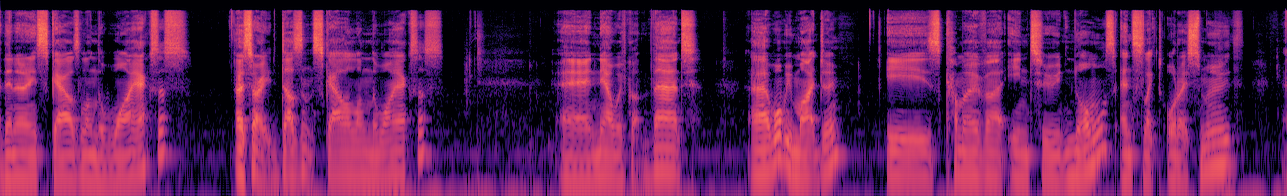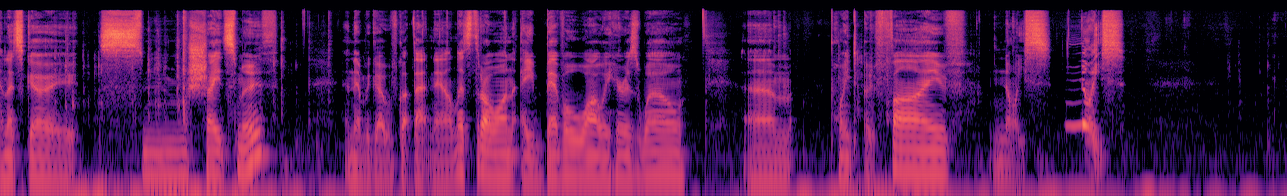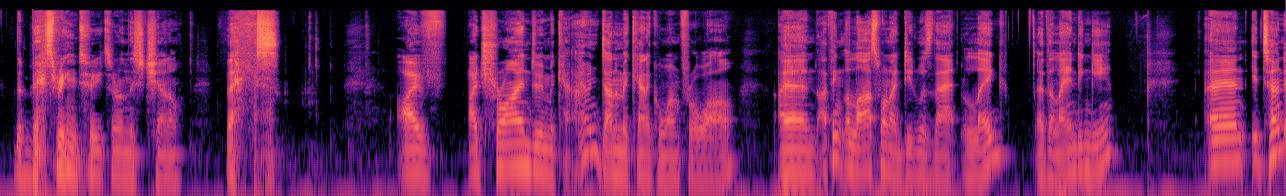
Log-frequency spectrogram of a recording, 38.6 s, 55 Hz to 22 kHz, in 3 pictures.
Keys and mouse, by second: 4.9 Tab, 10.2-11.5 drag, 11.5-17.5 middle drag, 12.1 space, 17.5-18.0 drag, 19.0-23.0 drag, 23.0-38.6 middle drag.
